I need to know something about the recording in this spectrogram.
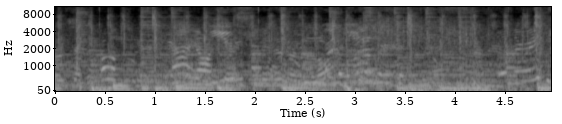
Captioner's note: children talking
